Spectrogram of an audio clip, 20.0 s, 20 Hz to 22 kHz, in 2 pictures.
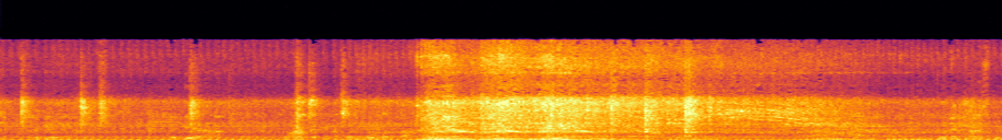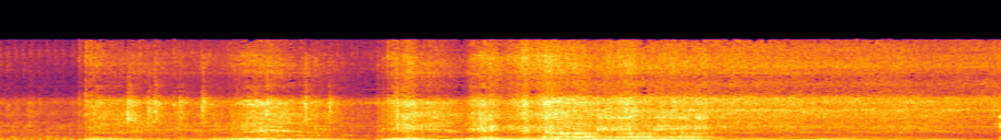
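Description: TVS Raider 125's single-cylinder engine idling, with the throttle blipped several times so the revs rise and fall back, the longest rev near the end.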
